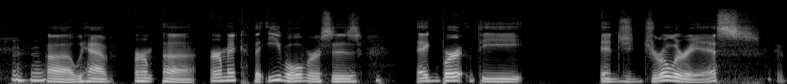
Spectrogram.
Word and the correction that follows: egregious: Egregious words. – I'm hearing a pirate's quote in my head. It's pronounced egregious.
